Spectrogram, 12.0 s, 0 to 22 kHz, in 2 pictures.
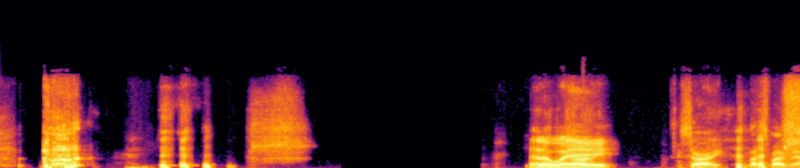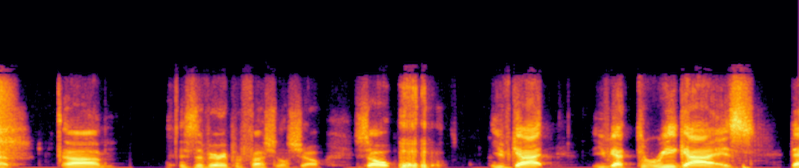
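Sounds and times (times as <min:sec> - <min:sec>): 
person coughing harshly: 0:00.0 - 0:00.7
speech: 0:01.2 - 0:02.3, 0:04.0 - 0:11.9.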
